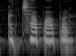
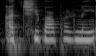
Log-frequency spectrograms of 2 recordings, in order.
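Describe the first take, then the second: First: Said in the usual way. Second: अच्छी पापड़ said as the wrong feminine form, then rejected; teacher says अच्छी पापड़ to show the error; wrong form on purpose. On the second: Shown as a demonstration. शिक्षक छात्रों को गलत रूप दिखाते हुए, अच्छी पापड़ गलत उच्चारण.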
